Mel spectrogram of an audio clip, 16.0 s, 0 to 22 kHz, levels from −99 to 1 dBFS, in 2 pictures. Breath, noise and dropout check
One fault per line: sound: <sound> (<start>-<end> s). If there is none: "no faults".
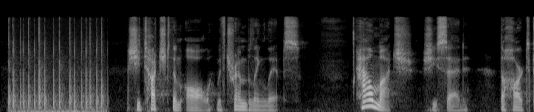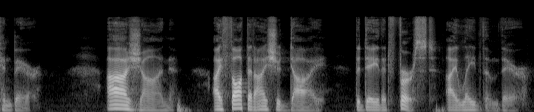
sound: tap (0.1-1.7 s)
